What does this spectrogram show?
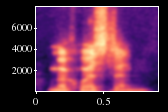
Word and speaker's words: McQuiston: pronounce your last name correctly how do i pronounce it mcquiston mick question nick christian all right i'm a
